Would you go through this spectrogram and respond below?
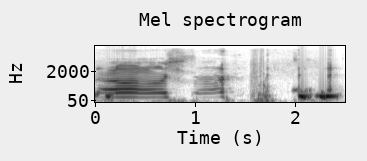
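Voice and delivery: loud, high drawn-out mock groan; waking up hungover. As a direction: wail it like a wretched morning after. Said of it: "You wake up like".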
